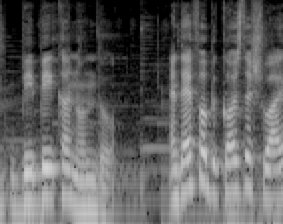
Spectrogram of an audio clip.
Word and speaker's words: Vivekananda: becomes potho and therefore this isn't vivekananda it is no not even that it's bibeka and therefore because the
